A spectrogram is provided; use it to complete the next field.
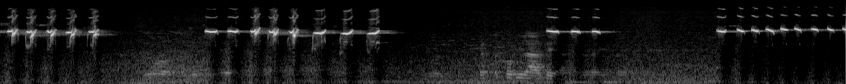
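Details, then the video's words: Lively white-rumped shama song filled with konin and kinoi phrases, meant to provoke other shamas: bursts of rapid, high, evenly repeated sharp notes separated by short pauses, with faint low rustling between bursts. "Murai Batu Gacor Isian Tembakan Burung Konin Dan Kinoi Ampuh Memancing Emosi Murai Batu"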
